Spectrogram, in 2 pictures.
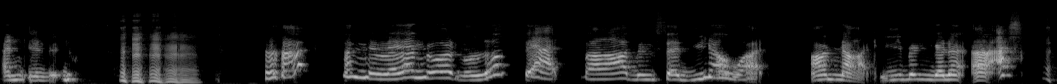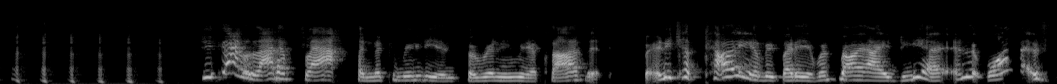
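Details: Adult woman with cerebral palsy, a television actress and comedian, speaking in a podcast interview; dysarthric speech in cerebral palsy.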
